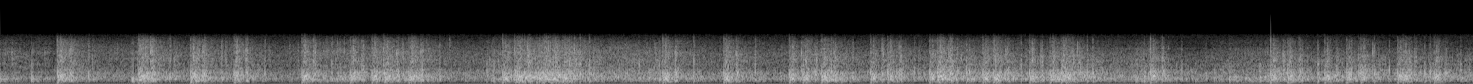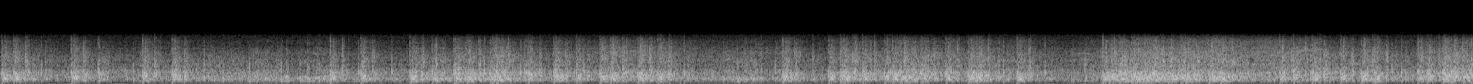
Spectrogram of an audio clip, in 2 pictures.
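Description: Fireworks display: a dense, unbroken run of bangs and crackling from aerial shells bursting overhead, heavier near the end.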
